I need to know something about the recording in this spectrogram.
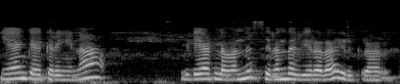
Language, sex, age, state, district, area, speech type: Tamil, female, 18-30, Tamil Nadu, Dharmapuri, rural, spontaneous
